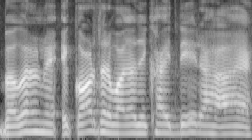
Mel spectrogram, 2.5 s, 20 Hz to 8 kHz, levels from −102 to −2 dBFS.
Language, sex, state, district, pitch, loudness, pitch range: Hindi, male, Jharkhand, Garhwa, 180 Hz, -15 LUFS, 165-190 Hz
